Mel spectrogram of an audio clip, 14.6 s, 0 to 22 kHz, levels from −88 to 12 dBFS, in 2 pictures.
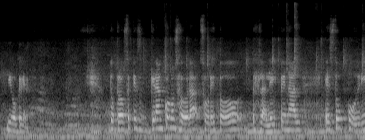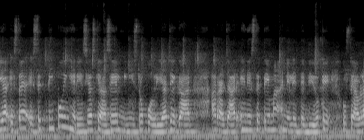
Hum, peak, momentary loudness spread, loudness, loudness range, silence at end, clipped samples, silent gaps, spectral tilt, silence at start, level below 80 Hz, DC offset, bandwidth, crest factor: none; -6 dBFS; 9 LU; -23 LUFS; 2 LU; 0 s; under 0.1%; none; -6.5 dB/octave; 0 s; -38 dBFS; under 0.1%; 14 kHz; 18 dB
